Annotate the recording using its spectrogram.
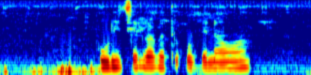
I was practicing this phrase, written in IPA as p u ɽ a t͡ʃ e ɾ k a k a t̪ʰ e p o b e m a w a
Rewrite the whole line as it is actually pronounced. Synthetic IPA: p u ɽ i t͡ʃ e l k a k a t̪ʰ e k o b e n a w a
